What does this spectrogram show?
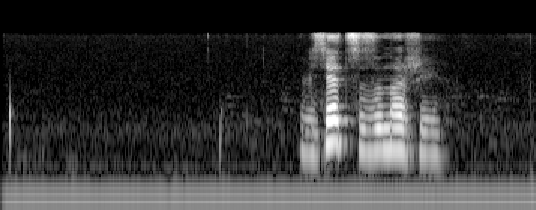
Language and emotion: Russian, neutral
